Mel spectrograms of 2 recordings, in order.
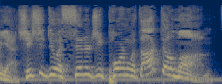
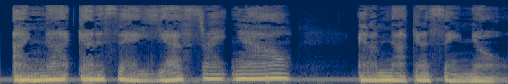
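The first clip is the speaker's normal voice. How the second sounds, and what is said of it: Imitates another person's fake voice. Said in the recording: “that's the fake voice she uses ... you sound exactly like her”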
